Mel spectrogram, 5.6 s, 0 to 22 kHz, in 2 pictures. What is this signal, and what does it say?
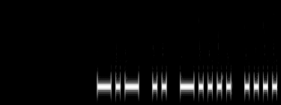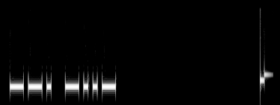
Morse code, heard as a keyed tone, about 25 wpm, 700 Hz. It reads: KI6HGX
